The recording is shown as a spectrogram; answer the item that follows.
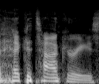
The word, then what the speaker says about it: Hecatoncheires: instance uh help me out with the the pronunciation of these guys the the hundred-handed uh the heck of tonkaris the hecatoncheires thank you i tried looking a great word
